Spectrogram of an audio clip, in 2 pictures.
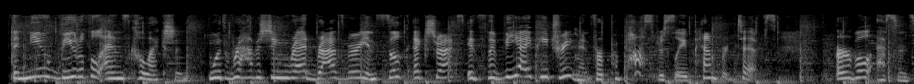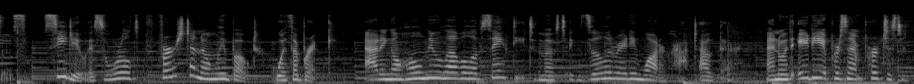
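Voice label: commercial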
